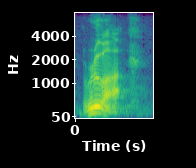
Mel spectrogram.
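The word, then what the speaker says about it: ruach (רוּחַ): And the Hebrew word, ruach, in our English is spelled R-U-A-C-H.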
